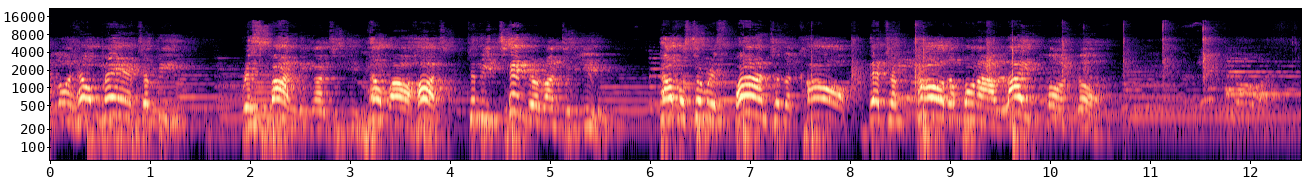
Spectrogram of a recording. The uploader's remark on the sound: This message was recorded in the sanctuary of True Vine Missionary Baptist Church in Hauhnville Louisiana.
